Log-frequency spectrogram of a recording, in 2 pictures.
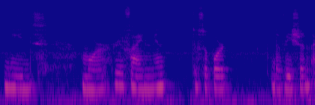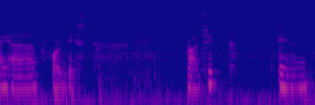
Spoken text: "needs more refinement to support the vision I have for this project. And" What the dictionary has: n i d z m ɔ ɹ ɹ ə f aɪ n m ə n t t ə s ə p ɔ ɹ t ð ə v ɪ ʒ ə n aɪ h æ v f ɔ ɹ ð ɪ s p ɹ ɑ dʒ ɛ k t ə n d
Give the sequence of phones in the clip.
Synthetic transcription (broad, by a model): n i d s m ɔ ɹ ɹ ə f aɪ n m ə n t t ə s ə p ɔ ɹ t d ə v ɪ ʃ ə n aɪ h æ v f ɔ ɹ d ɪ s p ɹ ɑ dʒ ɛ k t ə n d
